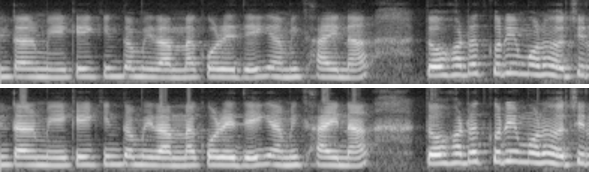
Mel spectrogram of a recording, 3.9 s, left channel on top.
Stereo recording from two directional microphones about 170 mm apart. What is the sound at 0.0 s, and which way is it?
Speech, 15° right (ahead or behind).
